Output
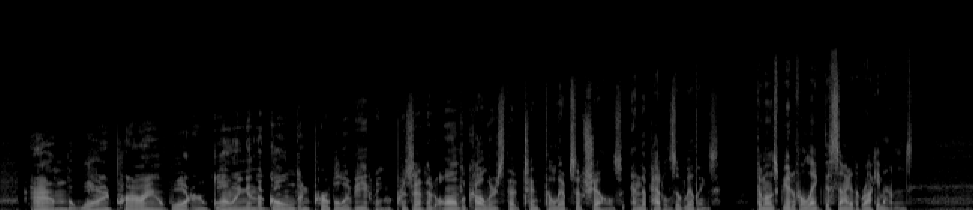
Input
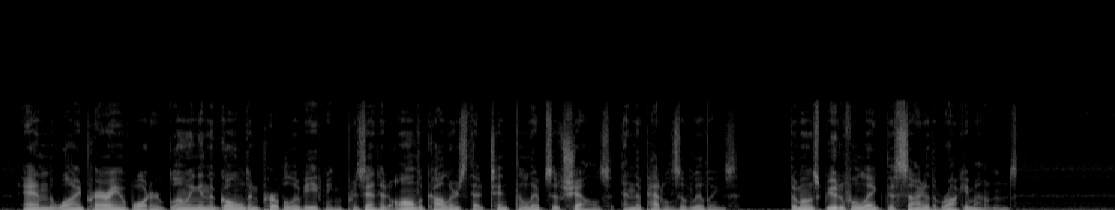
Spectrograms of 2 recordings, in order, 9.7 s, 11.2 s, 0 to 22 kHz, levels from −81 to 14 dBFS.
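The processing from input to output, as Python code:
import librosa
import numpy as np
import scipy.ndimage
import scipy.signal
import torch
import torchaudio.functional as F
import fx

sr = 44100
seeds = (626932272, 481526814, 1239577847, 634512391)

y = fx.speed_glide(x, sr, from_pct=69, to_pct=160)
y = scipy.signal.sosfilt(scipy.signal.butter(2, 130.0, 'highpass', fs=sr, output='sos'), y)
y = fx.dereverb_blind(y, sr, rt60_s=0.67)
y = fx.lowpass(y, sr, hz=1100.0, slope=6)
y = fx.low_shelf_res(y, sr, hz=640.0, db=-11.0, q=3.0)
y = fx.spectral_comp(y, sr, ratio=2.0)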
